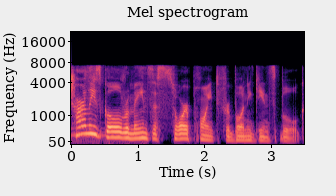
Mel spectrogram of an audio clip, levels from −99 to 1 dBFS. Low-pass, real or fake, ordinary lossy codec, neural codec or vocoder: 7.2 kHz; real; AAC, 48 kbps; none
